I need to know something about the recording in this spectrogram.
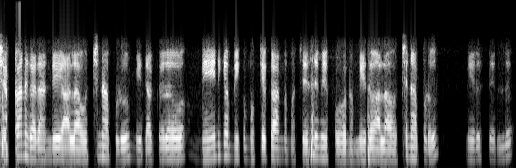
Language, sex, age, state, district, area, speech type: Telugu, male, 18-30, Telangana, Mulugu, rural, conversation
